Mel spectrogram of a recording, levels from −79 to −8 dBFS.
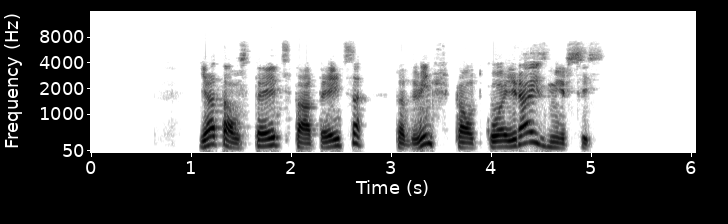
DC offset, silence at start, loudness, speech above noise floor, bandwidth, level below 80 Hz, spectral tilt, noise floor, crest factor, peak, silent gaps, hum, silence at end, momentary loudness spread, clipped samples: under 0.1%; 1.1 s; -13 LUFS; over 77 dB; 7 kHz; -58 dBFS; -7 dB/octave; under -90 dBFS; 14 dB; 0 dBFS; 2.99-3.04 s; none; 1.05 s; 8 LU; under 0.1%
